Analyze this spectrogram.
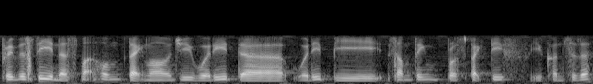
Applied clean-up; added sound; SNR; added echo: none; none; none; none.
